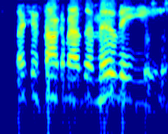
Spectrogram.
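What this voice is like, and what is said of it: Imitates another person's voice. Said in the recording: “That's a pretty good impression of him. That sounds just like him.”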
